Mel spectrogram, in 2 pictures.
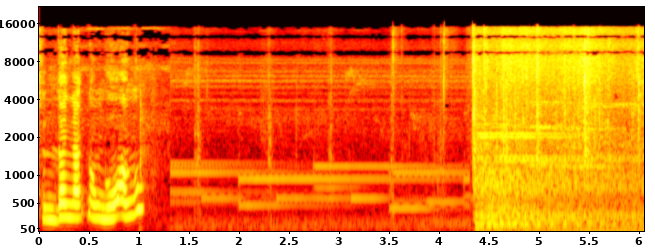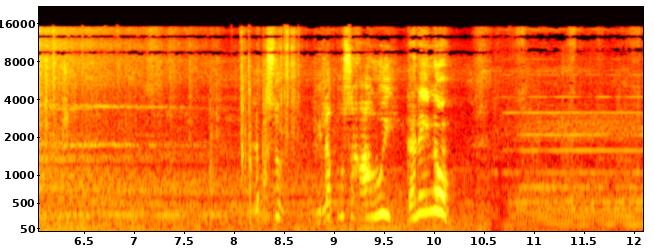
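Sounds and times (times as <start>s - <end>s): steady music tones: 1.3s - 12.0s
sudden loud burst of noise: 4.4s - 10.6s.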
